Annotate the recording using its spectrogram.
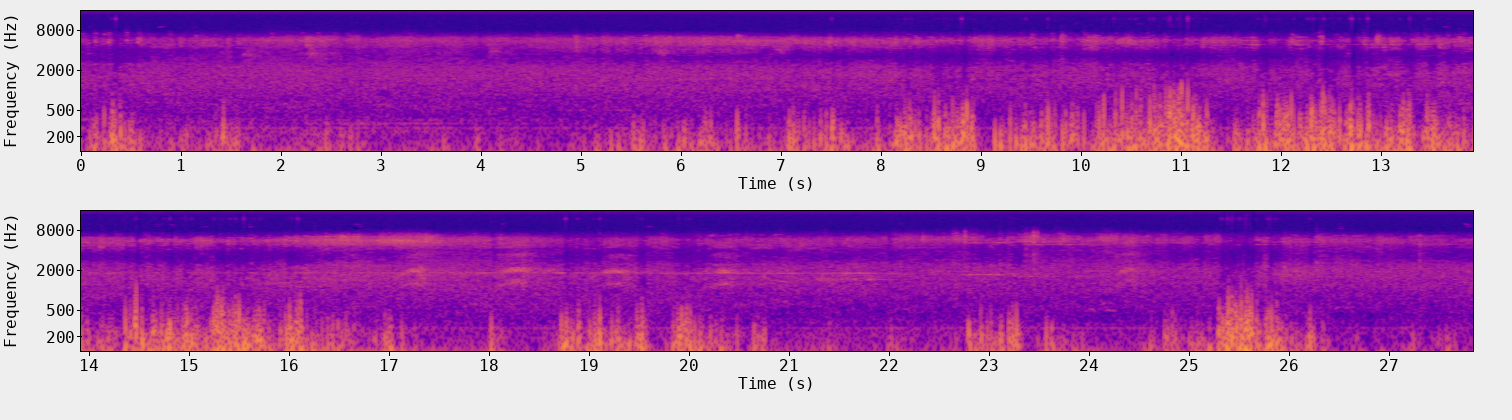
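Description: Wind rumbles and buffets outdoors in gusts.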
